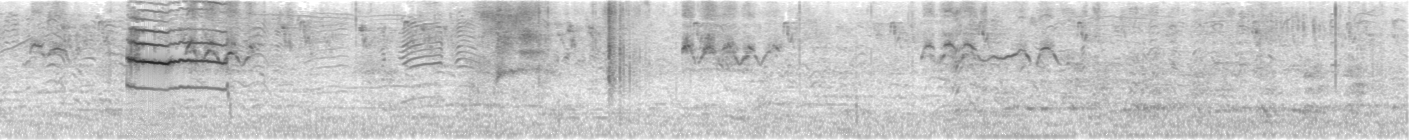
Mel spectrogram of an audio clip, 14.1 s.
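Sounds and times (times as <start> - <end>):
outdoor background noise: 0.0 - 14.0
small bird warbling: 1.3 - 2.6.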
